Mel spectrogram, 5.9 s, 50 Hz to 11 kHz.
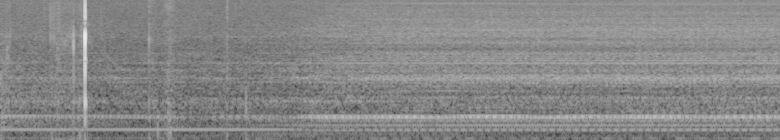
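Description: Electric motor of an Elliott 10M shaper running, heard close up on a lapel mic beside it: a steady hum that takes on a slight even pulsing about two seconds in, with very little grumbling from the bearings, which are quiet enough that they are not worth changing. A single sharp click about half a second in.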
